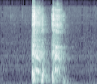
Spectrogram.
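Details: Two harsh, explosive cough bursts in quick succession in a quiet room during a mushroom-eating challenge.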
